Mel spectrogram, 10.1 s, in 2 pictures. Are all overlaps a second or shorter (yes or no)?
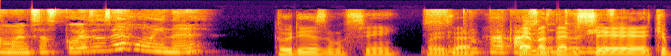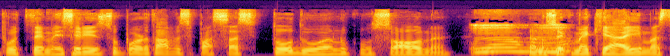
no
